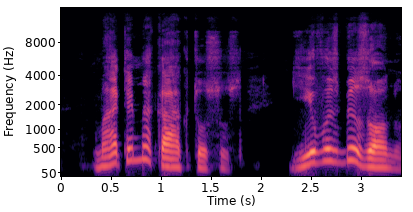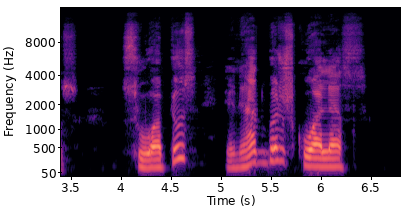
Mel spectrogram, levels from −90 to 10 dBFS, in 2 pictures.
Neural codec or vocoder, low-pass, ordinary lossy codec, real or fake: vocoder, 44.1 kHz, 128 mel bands every 512 samples, BigVGAN v2; 14.4 kHz; AAC, 96 kbps; fake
